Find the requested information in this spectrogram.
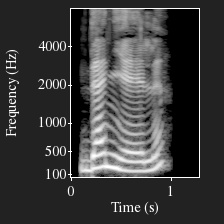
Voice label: "Daniel", French

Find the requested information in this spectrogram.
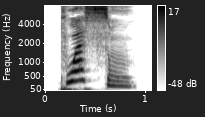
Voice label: "poisson", French

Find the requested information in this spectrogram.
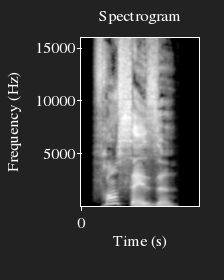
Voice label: "française", French

